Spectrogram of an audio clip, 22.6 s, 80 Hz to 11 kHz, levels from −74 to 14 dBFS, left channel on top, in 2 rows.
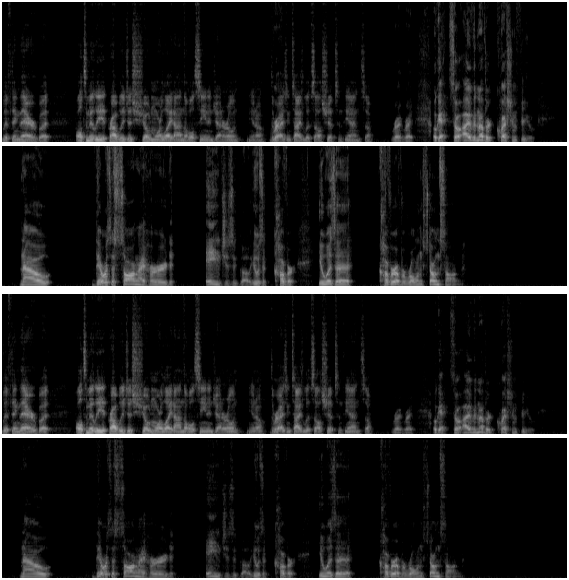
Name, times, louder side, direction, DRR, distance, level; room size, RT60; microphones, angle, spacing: voice 1, 0.0-1.0 1.5-7.4, right 2 dB, 30° right, 0.8 m, -28 dB
voice 2, 7.8-10.6 11.7-12.3 13.1-14.7 15.4-18.3 18.8-20.5, left 6 dB, 65° left, 0.5 m, -28 dB
2.4 x 2.0 x 3.0 m
head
